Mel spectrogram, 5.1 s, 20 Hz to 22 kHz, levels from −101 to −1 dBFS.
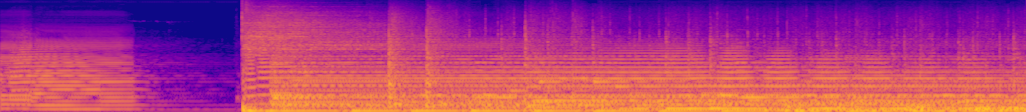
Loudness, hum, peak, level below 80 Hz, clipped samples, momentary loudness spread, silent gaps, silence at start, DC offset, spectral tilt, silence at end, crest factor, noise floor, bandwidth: -21 LUFS; none; -6 dBFS; -28 dBFS; under 0.1%; 9 LU; none; 0 s; 0.1%; -6 dB/octave; 0 s; 14 dB; -52 dBFS; 17 kHz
